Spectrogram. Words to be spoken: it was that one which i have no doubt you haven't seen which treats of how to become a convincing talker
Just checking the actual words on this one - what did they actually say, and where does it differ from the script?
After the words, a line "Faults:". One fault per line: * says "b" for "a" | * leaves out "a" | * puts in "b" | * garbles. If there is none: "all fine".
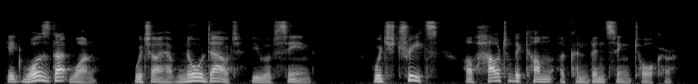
it was that one which i have no doubt you have seen which treats of how to become a convincing talker
Faults:
* says "have" for "haven't"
